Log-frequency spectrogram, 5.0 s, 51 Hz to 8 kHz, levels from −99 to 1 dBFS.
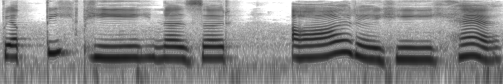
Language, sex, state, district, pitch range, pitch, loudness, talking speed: Hindi, female, Punjab, Fazilka, 230-260 Hz, 245 Hz, -16 LUFS, 70 wpm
